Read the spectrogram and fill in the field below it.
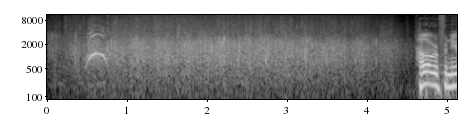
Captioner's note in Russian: Аплодисменты и одобрительные возгласы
